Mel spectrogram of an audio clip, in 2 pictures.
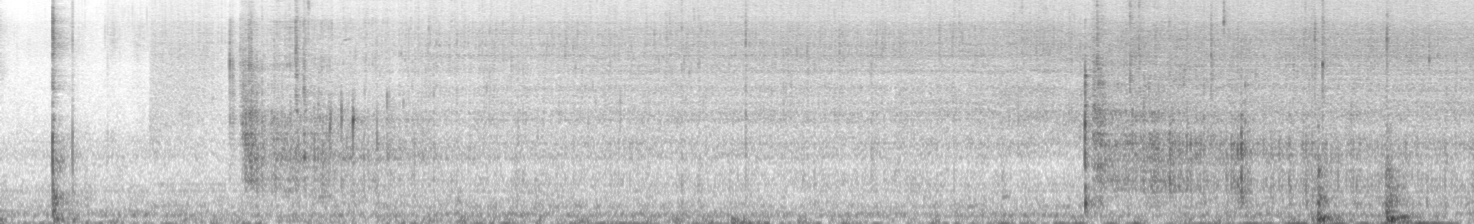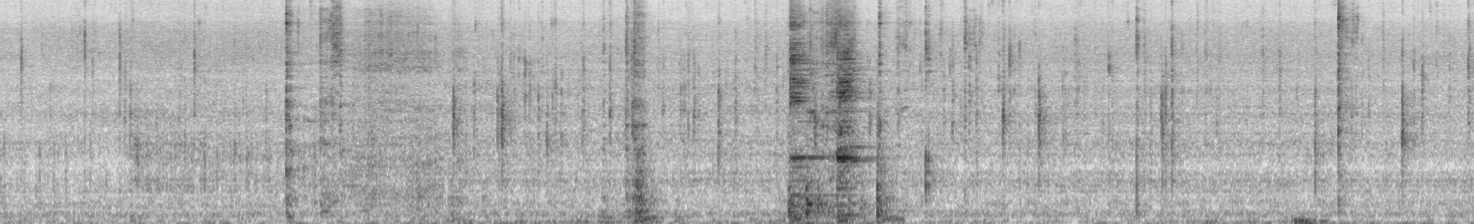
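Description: Egg-coated cauliflower florets sizzling in hot oil in a small frying pan. The sizzle starts a few seconds in and grows louder about a third of the way through. A fork clicks and scrapes against a metal mixing bowl throughout, with a louder ringing clatter about three-quarters of the way through.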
